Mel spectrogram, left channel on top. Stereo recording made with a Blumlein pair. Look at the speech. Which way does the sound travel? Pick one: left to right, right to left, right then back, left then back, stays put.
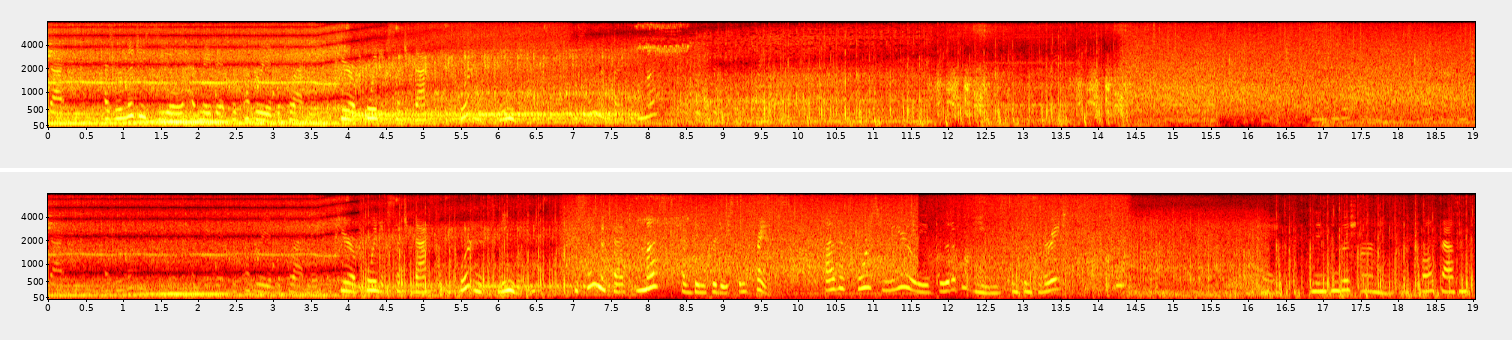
left to right.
